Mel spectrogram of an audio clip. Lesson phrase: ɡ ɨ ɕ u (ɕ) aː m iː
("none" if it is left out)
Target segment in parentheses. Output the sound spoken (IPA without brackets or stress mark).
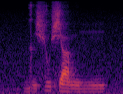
ɕ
